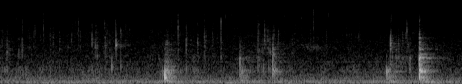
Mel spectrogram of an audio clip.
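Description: Wooden spoon stirring a chunky tomato and vegetable soup base in a stainless steel pot, with a few sharp knocks of the spoon against the pot, over a steady low hum.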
